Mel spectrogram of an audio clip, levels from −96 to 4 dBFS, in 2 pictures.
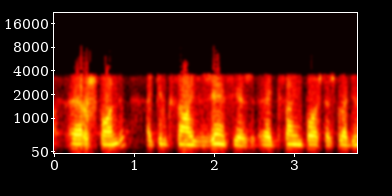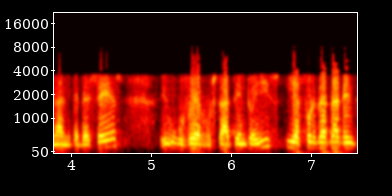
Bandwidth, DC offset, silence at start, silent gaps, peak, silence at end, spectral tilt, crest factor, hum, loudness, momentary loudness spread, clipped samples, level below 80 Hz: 6.6 kHz; under 0.1%; 0.2 s; none; -6 dBFS; 0.05 s; -2 dB/octave; 14 dB; none; -20 LUFS; 10 LU; under 0.1%; -56 dBFS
